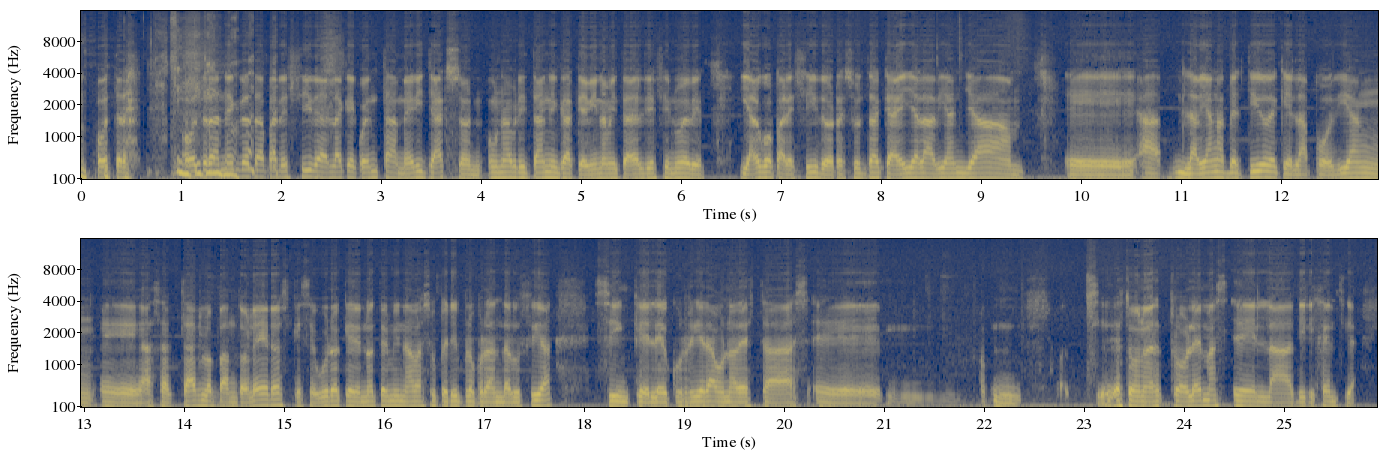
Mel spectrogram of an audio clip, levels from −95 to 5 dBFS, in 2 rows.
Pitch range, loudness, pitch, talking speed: 100-115 Hz, -20 LUFS, 110 Hz, 140 wpm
